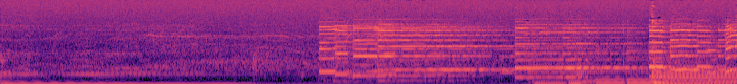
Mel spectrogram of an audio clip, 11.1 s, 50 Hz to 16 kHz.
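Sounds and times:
deep sustained bass note: 0:00.0 - 0:03.3, 0:08.0 - 0:11.0.

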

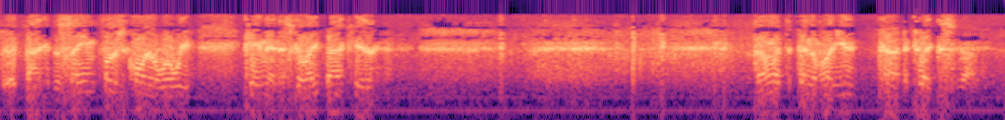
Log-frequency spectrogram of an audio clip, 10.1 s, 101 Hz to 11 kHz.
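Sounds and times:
cassette tape hiss: 0:00.0 - 0:10.0.

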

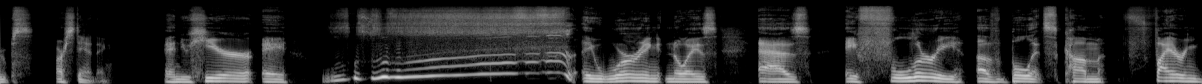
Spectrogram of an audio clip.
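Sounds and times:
person imitating gun whirr: 0:03.3 - 0:05.8.

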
